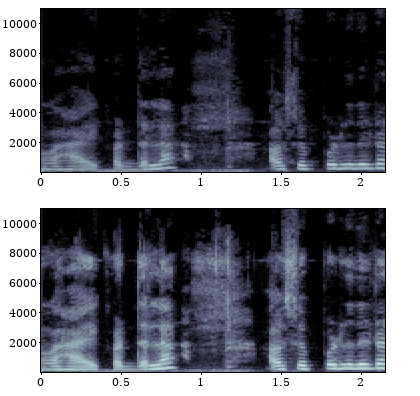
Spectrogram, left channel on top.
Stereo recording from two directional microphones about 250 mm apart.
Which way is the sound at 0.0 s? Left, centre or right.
Right.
